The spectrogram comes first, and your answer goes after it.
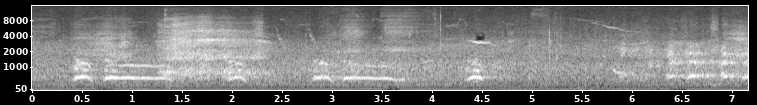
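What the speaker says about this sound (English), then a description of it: "Bloody dog." A dog yips and barks repeatedly at a distance, five or so short calls spread across steady outdoor background noise.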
